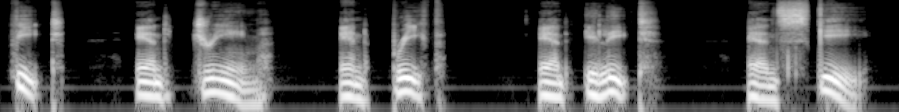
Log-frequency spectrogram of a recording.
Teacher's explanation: The highest vowel sound in the front part of the mouth is the E sound. Again, I'm not talking about the letter E.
